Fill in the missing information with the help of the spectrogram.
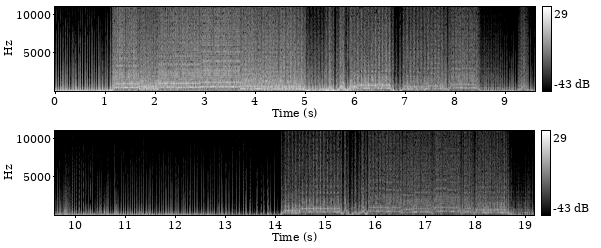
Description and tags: The sound of music dying.
The sound of music dying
